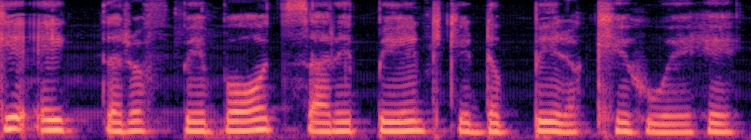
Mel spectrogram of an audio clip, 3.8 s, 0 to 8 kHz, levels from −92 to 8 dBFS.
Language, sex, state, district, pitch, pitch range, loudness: Hindi, female, Arunachal Pradesh, Papum Pare, 195 Hz, 185-205 Hz, -15 LUFS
